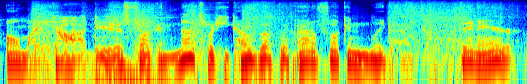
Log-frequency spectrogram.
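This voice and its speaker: A young man streaming a game, chatting casually with a friend, excitable and profane, rambling as he talks. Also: on the low side, measured pace. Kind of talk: casual gaming chat. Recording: music playing behind.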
